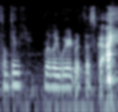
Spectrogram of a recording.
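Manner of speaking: mumbling under breath. Retelling telling Dad on the phone about a weird guy: imitating own mumbling under breath. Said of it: "mumbled it under my breath".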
